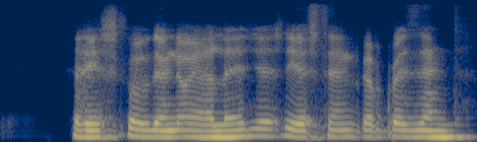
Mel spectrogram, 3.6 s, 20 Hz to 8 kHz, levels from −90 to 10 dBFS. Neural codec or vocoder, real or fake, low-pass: codec, 16 kHz in and 24 kHz out, 0.9 kbps, LongCat-Audio-Codec, four codebook decoder; fake; 7.2 kHz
